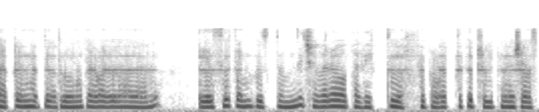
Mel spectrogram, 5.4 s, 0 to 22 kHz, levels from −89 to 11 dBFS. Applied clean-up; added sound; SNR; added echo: neural diffusion model UNIVERSE++.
